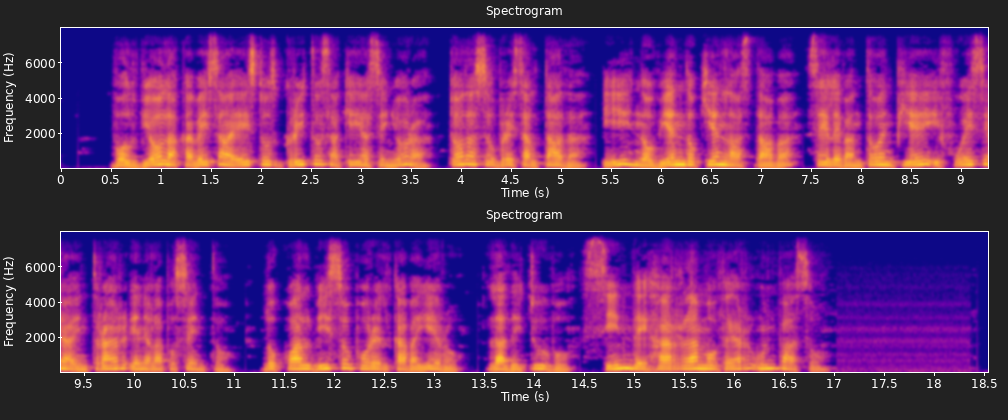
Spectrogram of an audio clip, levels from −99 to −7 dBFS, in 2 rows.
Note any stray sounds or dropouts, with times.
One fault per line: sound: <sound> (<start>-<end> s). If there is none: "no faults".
no faults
